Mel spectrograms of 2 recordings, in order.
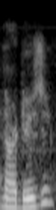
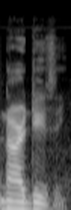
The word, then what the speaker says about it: Narduzzi: How you pronounce his name? Oh, Pat Narduzzi? Yeah, Pat Narduzzi.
